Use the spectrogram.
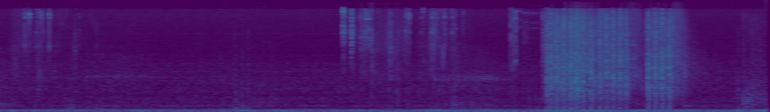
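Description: Rapid bursts of infantry gunfire in a Cold War strategy video game, sharp crackling volleys rising and falling over a steady low rumble, loudest near the end.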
